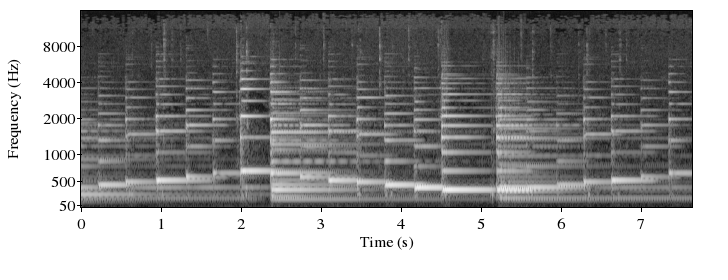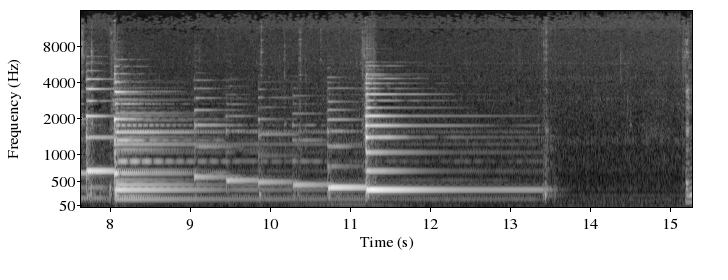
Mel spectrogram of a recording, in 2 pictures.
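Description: Guitar plays a melodic line in the Lydian mode built from F, a steady run of plucked notes ringing over a sustained low bass tone, ending on a held note that fades out.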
